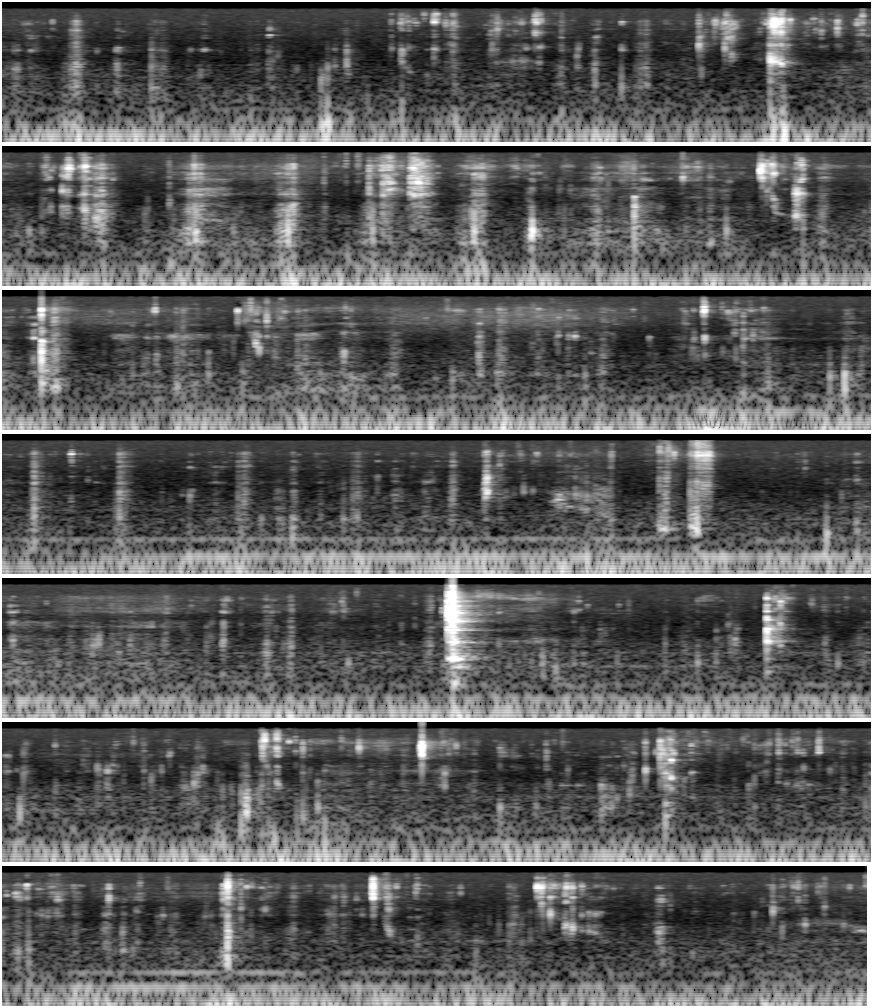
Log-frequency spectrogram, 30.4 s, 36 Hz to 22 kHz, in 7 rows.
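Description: Close-miked chewing and biting of a home-cooked meal of rice and stewed eggplant, potato and beef, with crisp irregular crunches from pickles between wetter mouth sounds. Two sharper, louder clicks come about 12 and 20 seconds in.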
